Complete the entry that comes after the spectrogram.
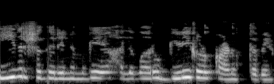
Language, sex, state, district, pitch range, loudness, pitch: Kannada, female, Karnataka, Dharwad, 260-300 Hz, -16 LUFS, 280 Hz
